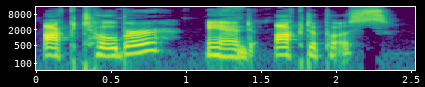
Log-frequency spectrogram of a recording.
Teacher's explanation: There's no vowel reduction, like octopus sometimes gets reduced to a schwa in the middle. But October, the emphasis is on the toe, and octopus, it's on the ok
